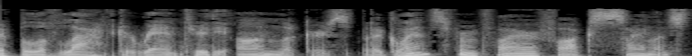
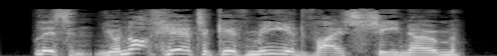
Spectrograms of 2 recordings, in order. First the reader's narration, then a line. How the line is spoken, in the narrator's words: he snapped at the moss woman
